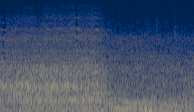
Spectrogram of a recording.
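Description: Steady low street ambience: a distant traffic rumble with no distinct events, a faint hum entering late on.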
